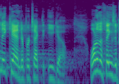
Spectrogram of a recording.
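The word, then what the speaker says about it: ἐγώ: Ego. Ego in Greek is how you pronounce it.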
